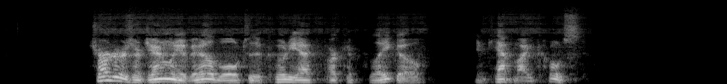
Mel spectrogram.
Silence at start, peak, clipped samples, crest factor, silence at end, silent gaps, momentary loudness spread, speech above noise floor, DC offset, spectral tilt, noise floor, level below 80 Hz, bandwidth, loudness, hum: 0.95 s; -2 dBFS; under 0.1%; 18 dB; 1.5 s; none; 14 LU; 59 dB; under 0.1%; -6 dB/octave; -78 dBFS; -56 dBFS; 14.5 kHz; -20 LUFS; none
